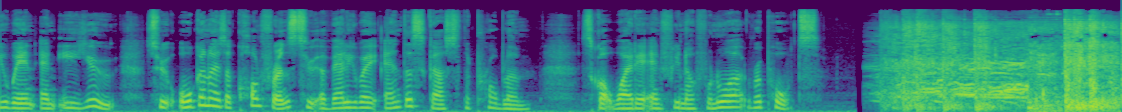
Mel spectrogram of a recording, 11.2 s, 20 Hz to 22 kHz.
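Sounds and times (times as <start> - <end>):
speech: 0.0 - 11.2
gunfire from gunmen in an armed ambush during a tribal conflict: 8.8 - 11.2.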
